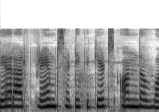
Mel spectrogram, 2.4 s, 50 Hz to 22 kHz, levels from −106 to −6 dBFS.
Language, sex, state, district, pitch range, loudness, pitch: English, female, Jharkhand, Garhwa, 240-250 Hz, -14 LUFS, 245 Hz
